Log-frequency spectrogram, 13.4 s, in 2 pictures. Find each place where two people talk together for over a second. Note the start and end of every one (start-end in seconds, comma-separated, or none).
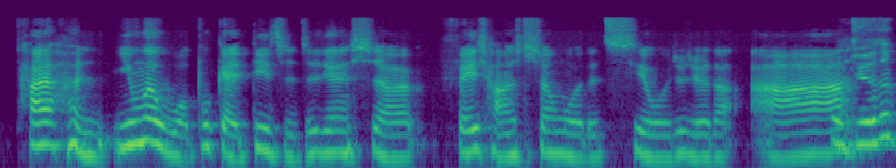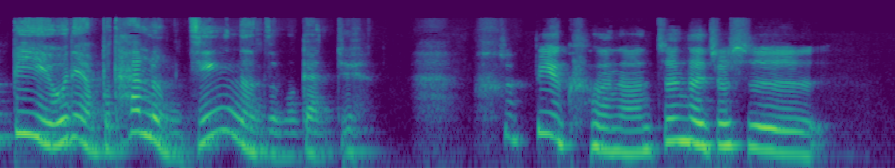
none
